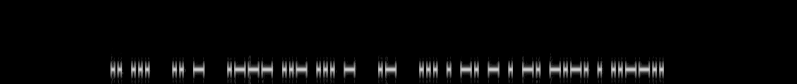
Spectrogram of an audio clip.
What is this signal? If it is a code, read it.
Morse code, heard as a keyed tone, about 34 wpm, 700 Hz. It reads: IS IT JUST A SENTENCE?
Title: Sentences from Top 1000 Words - Review Part 1 - 35wpm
